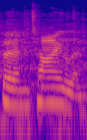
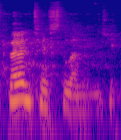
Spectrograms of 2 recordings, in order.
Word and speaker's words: Burntisland: the joke I'm sorry I'm told it is pronounced burn Thailand cuz so I I mistakenly thought it was burntisland but um it's not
